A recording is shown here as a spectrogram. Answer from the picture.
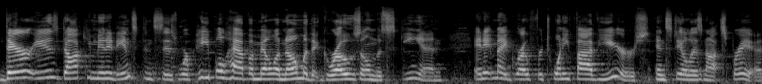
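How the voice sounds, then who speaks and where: Her high-pitched voice, in a Southern US accent, moves at a fairly quick pace with ordinary pitch variation. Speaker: nurse practitioner and health educator. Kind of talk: public health talk to an audience. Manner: conversational, with asides and hesitations.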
